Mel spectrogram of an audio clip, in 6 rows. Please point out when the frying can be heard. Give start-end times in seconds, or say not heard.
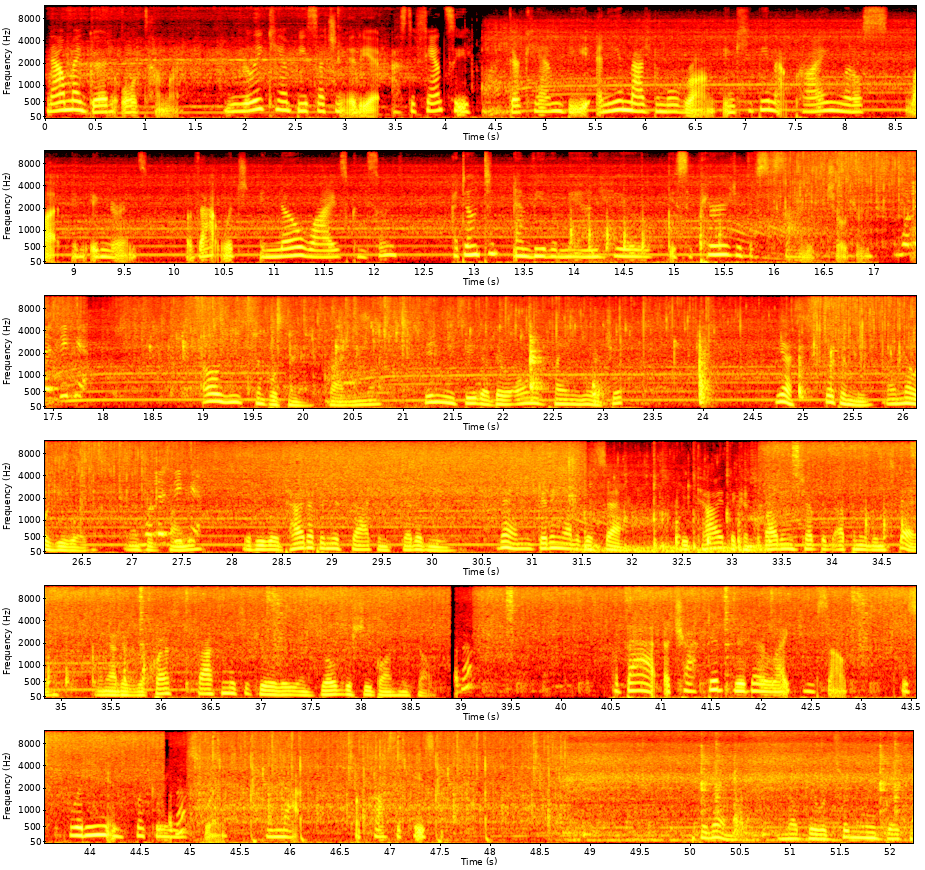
15.9-52.1.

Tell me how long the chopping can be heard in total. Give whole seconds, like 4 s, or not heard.
3 s.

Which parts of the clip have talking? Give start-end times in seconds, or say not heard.
0.0-17.0, 18.9-23.2, 24.7-38.7, 40.5-47.6, 50.0-52.1.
